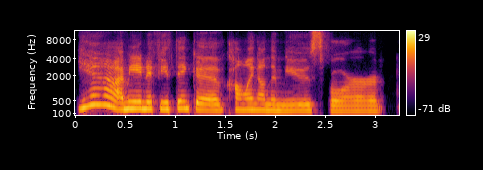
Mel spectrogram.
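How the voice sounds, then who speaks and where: A woman's voice: mid-range voice, animated, normal speed. A woman co-hosting a casual spiritual chat, hesitant, with many fillers, stumbling over names. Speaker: podcast co-host.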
